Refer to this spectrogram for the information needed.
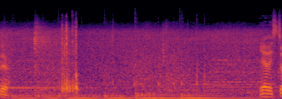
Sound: phone clanks

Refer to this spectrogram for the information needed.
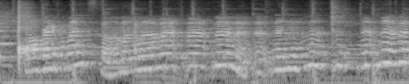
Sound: humming dance music

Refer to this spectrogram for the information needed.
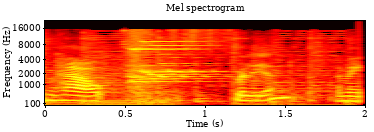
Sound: graphics chiming

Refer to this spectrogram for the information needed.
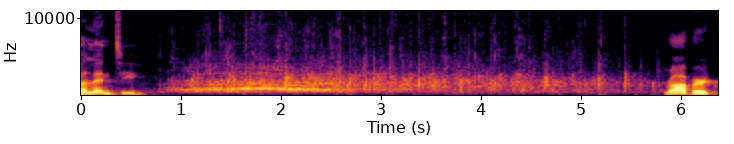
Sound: audience cheers and applauds

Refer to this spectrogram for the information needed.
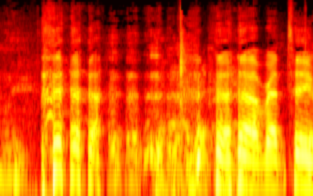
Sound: laughing

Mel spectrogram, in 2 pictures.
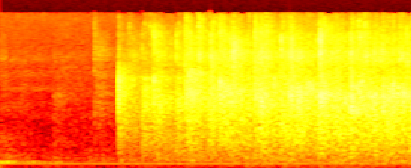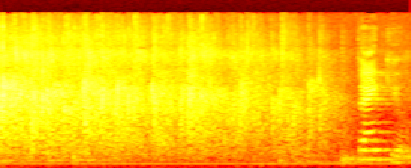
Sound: applause

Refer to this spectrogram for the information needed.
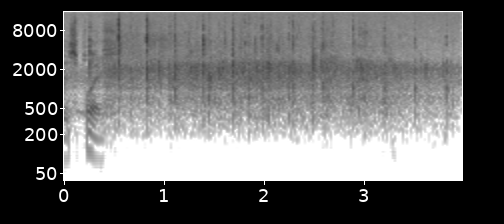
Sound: audience applauding

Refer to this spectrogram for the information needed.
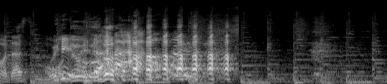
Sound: laughing

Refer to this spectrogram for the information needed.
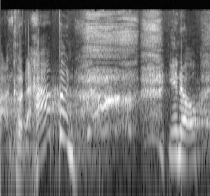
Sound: chuckles

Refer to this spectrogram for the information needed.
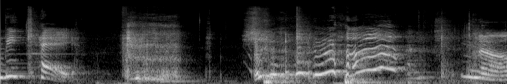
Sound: laughs

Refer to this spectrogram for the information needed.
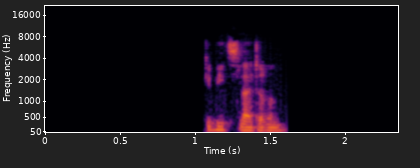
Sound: fast Pronunciation

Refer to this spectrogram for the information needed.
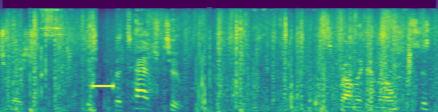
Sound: beep

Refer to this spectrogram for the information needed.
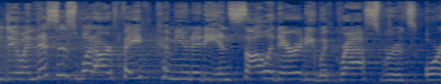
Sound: applause

